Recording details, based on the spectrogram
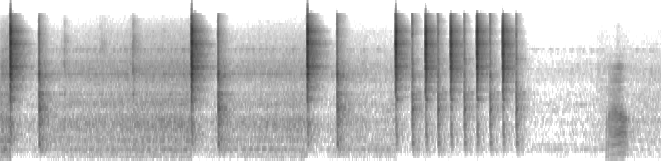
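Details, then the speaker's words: Polaris Xplorer ATV just after starter replacement, bumped while upright: sharp isolated clicks then about eight rapid clicks, no cranking; starter relay clicking but no crank, relay suspected of poor connection, not confirmed. "sure relay could still be bad to even though it's making it noise maybe it's not making the connection so well"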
